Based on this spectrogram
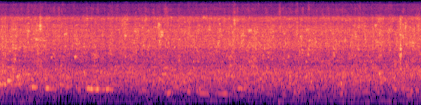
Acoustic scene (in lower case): park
